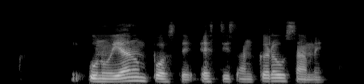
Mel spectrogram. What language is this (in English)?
Esperanto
